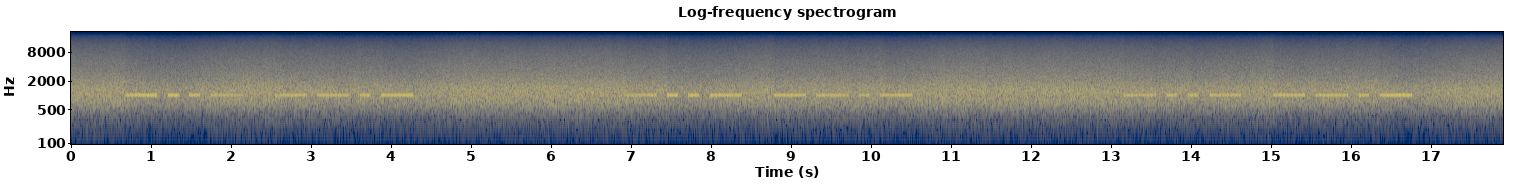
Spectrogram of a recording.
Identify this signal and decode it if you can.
Morse code, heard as a keyed tone, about 9 wpm, 1020 Hz, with heavy radio static and a narrow filter. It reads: XQ XQ XQ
